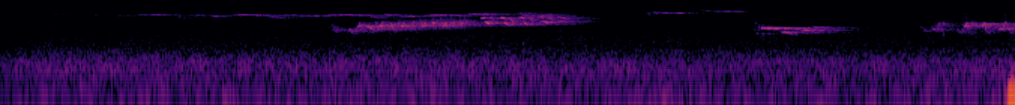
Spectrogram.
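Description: Faint birdsong over a quiet forest background: a few short, high chirping phrases, the longest starting about two seconds in, with shorter ones later.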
